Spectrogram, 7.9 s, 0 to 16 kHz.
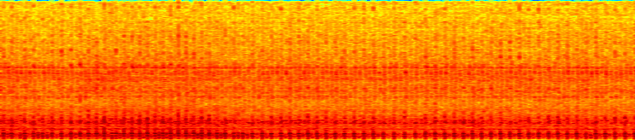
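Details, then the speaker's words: OS FS-95V four-stroke glow engine, first run after rebuild, 15% Omega fuel, 14x6 prop over 10,000 rpm, OS F plug: fast, crisp, even firing at high revs, no misses or surging; fine running, apart from an overly free throttle arm. "okay so that was pretty impressive aside from the little issue I had with the throttle arm being really free and my throttle setup not allowing me to you know keep it down lower so I can get my tax set up seems to be a really fine running engine"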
